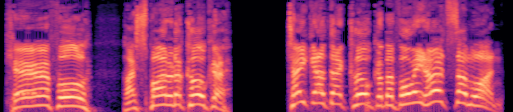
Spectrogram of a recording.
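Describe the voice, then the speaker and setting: A noble robot commander from a video game. The voice sits high and swings widely, with a forceful edge. Every phrase is declaimed formally and with solemn grandeur. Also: male voice, expressive, moderate pace, no room sound, studio quality, exaggerated voice. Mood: urgent warning. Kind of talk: theatrical video game voice acting.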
